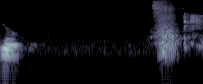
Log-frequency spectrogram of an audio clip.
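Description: A man's voice ending a word, then silence, then a short sharp intake of breath about a second and a half in, just before he speaks again.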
